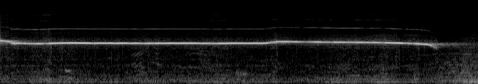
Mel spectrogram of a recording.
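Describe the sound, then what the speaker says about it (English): A single long, shrill whistle blast held steady and close for several seconds, then cut off abruptly. "hold on, I got my whistle here."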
